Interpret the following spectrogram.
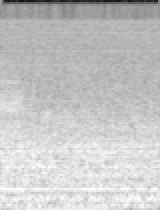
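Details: Endoscopic ear wax microsuction of a wax plug interwoven with a strip of skin: steady, even suction hiss with no pitch change as wax is drawn from the ear canal.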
